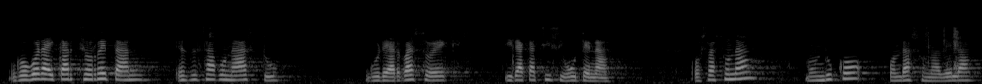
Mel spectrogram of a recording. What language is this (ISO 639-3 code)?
eus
